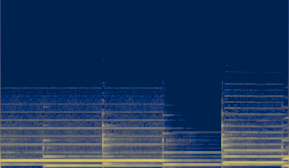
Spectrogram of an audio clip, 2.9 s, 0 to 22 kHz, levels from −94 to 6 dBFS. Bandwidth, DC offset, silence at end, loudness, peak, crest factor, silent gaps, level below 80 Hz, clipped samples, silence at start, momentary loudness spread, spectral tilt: 7.6 kHz; under 0.1%; 0 s; -12 LUFS; -2 dBFS; 10 dB; none; -64 dBFS; under 0.1%; 0 s; 9 LU; -1.5 dB/octave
